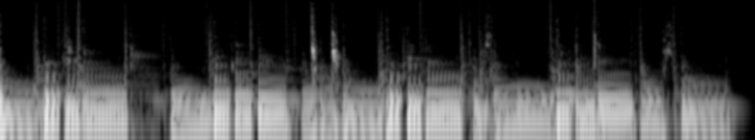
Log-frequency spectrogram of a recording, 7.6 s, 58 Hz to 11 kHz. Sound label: BASS GROOVE, Brazil Bossa; USB Soundscan vol.16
